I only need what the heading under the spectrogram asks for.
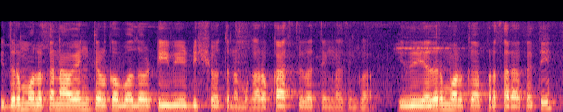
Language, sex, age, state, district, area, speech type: Kannada, male, 18-30, Karnataka, Koppal, rural, spontaneous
